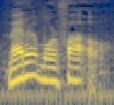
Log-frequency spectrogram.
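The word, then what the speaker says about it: metamorphao (μεταμορφόω): That's M-E-T-A-M-O-R-P-H-O, long O, metamorphao.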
